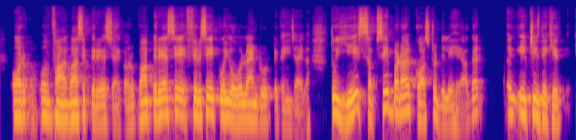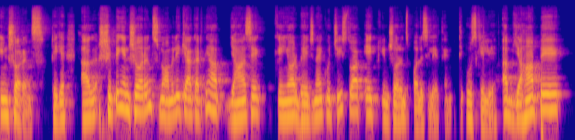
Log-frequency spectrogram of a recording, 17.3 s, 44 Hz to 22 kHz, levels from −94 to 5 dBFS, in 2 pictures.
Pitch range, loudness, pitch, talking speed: 115-145 Hz, -19 LUFS, 130 Hz, 210 wpm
